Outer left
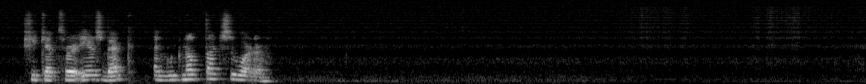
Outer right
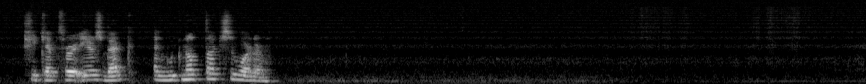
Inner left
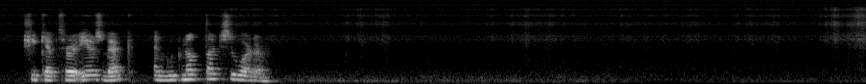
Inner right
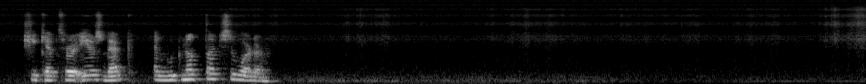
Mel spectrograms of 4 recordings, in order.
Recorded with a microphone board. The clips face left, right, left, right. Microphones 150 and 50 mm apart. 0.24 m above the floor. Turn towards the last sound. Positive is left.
turn(degrees=-10)  # may be behind; listen again after turning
